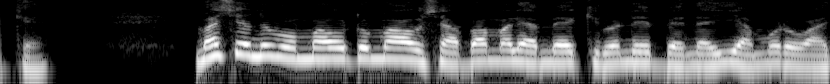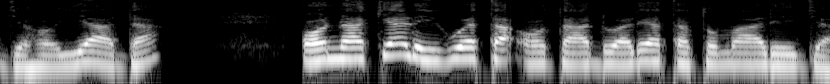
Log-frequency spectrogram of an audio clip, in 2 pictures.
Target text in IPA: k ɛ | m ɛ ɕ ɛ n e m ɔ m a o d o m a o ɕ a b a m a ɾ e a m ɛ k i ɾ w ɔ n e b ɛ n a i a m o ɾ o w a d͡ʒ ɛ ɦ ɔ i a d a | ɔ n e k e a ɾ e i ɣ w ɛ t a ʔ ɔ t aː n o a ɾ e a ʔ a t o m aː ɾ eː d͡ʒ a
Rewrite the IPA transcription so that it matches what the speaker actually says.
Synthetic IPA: k ɛ | m a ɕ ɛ n e m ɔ m a o d o m a o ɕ a b a m a ɾ e a m ɛ k i ɾ w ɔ n e b ɛ n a i a m o ɾ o w a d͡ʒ ɛ ɦ ɔ i a d a | ɔ n a k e a ɾ e i ɣ w ɛ t a ʔ ɔ t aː d o a ɾ e a t a t o m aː ɾ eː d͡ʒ a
